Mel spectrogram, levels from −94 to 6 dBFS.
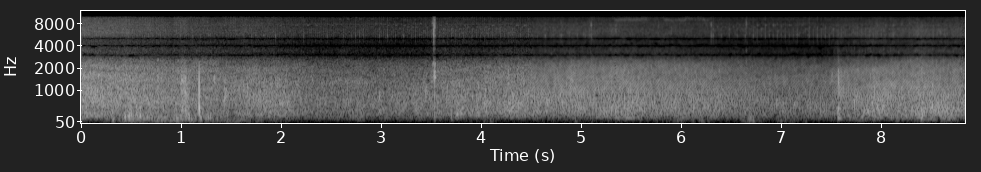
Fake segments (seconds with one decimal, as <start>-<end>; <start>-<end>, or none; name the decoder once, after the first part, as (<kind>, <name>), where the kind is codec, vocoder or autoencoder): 4.5-8.8 (vocoder, Vocos)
